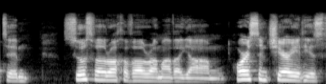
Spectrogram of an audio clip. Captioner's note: speaking Hebrew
